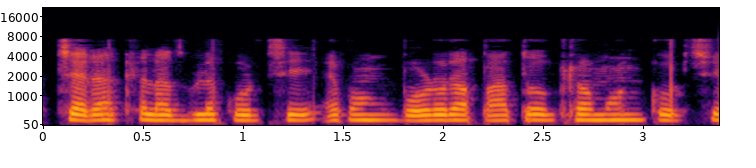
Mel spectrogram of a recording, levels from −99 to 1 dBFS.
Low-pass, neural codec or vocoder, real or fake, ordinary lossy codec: 7.2 kHz; codec, 16 kHz in and 24 kHz out, 2.2 kbps, FireRedTTS-2 codec; fake; MP3, 64 kbps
